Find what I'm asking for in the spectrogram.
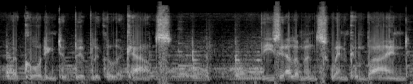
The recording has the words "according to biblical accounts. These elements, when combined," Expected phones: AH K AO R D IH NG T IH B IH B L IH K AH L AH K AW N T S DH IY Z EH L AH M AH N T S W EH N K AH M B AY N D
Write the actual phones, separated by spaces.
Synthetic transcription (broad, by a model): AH K AO R D IH NG T IH B IH B L IH K AH L AH K AW N T S DH IY Z EH L AH M AH N T S W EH N K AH M B AY N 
